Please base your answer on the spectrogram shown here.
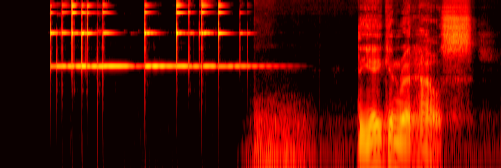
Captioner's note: bell ringing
